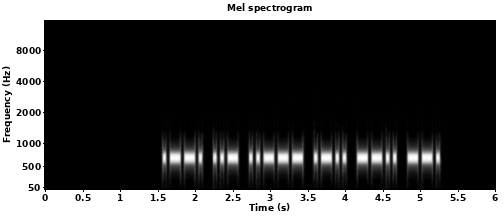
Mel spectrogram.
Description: Morse code, heard as a keyed tone, about 25 wpm, 700 Hz. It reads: PU2LZG
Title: DXCC-100 Call Signs - 6 Characters - 25wpm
